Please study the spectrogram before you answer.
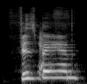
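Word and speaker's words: Fizban: how to pronounce because i've always said fisben uh fizzband uh fizzband it's it's like whizbang our local kiwi who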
